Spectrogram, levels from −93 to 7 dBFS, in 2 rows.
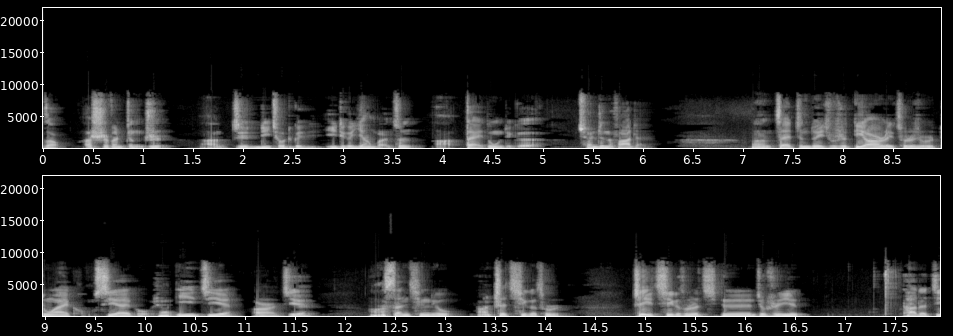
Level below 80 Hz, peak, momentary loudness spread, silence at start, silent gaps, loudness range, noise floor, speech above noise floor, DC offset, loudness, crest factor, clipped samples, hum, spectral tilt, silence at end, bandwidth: -38 dBFS; -2 dBFS; 10 LU; 0 s; none; 3 LU; -64 dBFS; 48 dB; under 0.1%; -17 LUFS; 14 dB; under 0.1%; none; -5 dB/octave; 0 s; 9.2 kHz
